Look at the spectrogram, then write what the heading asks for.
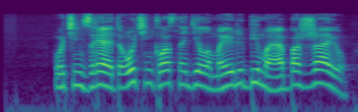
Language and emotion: Russian, positive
